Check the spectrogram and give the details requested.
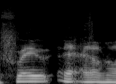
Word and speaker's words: Freawaru: Like Freawaru? I don't know how to I don't want to butcher it. Yes, so it's Freawaru.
